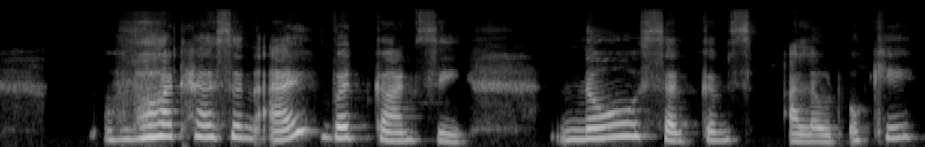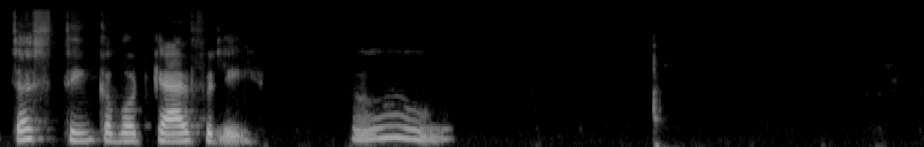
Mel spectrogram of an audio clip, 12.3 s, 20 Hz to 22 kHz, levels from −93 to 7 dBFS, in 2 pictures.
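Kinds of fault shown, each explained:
No faults are present in this speech clip. The Opus voice compression is working normally, keeping the full band with only light coding texture, which fits a hybrid setting at around 24 kbps.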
